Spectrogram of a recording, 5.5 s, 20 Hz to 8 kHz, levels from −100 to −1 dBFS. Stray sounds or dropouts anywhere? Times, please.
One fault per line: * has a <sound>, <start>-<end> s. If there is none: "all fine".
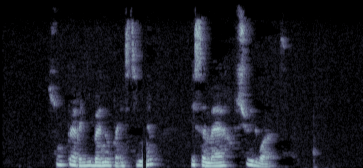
* has a dropout, 2.1-2.2 s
